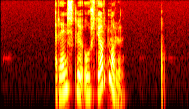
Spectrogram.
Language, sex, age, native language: Icelandic, female, 40-49, Icelandic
